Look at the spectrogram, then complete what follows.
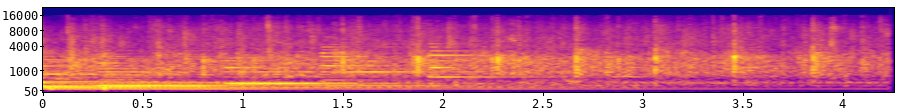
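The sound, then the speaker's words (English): An audience gives a hand clap of praise in a dense, sustained burst of applause, many hands overlapping into a steady crackling wash that thins slightly toward the end, with a low organ-like tone beneath. “One more time, give him a good hand clap of praise.”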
